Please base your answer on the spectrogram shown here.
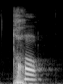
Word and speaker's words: trop: Demasiado en francés es trop. Trop. Pero al final no se pronuncia.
